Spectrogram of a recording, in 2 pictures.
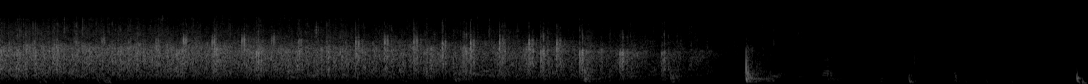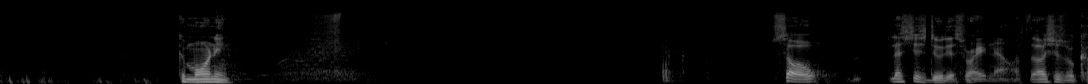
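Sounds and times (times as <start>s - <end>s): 
audience applauding: 0.0s - 7.4s
speech: 12.7s - 13.3s, 18.8s - 19.2s, 19.8s - 21.7s.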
